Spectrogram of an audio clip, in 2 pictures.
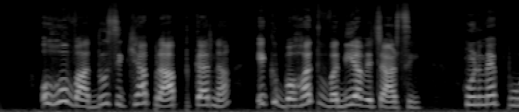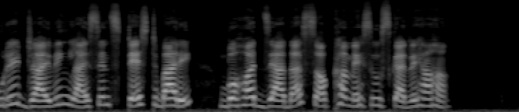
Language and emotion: Punjabi, happy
